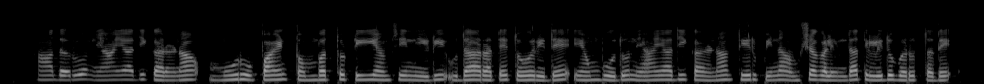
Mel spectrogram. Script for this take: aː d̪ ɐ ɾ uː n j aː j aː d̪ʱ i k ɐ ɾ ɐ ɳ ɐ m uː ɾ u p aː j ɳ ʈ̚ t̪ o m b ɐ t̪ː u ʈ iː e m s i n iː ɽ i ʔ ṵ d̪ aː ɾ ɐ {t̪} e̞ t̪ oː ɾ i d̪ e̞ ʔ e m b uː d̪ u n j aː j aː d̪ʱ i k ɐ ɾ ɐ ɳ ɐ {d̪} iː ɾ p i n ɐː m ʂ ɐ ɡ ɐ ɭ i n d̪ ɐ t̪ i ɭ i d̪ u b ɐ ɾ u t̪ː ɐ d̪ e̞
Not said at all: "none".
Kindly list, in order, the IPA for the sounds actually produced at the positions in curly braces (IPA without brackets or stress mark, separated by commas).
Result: t̪, t̪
